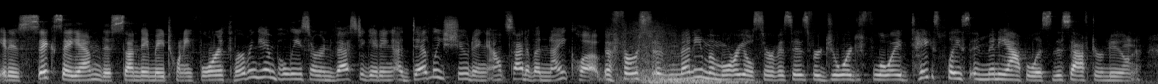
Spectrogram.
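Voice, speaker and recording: With an American accent and a fairly high pitch, a woman speaks fairly quickly with hardly any pauses and ordinary pitch variation over noticeable background noise. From Los Angeles, California. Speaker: TV news anchor and reporter. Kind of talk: broadcast news anchor and reporter reel.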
